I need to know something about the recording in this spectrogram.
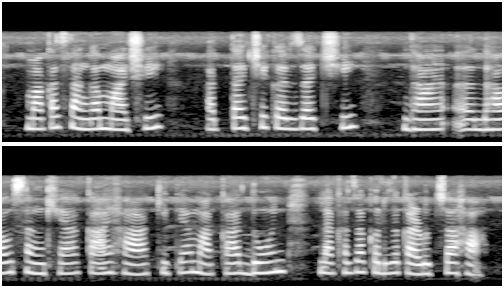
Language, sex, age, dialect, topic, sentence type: Marathi, female, 18-24, Southern Konkan, banking, question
